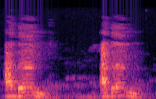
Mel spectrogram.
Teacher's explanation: O segundo vocábulo, observe que eu não coloquei a setinha, subentende que a sílaba tônica é a última sílaba desta palavra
